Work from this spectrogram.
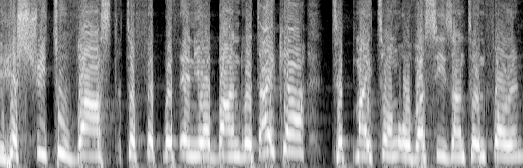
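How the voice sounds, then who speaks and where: A man with a Trinidadian accent, recorded dry and close with no echo, very clean against a silent background. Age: young. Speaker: poet. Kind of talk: poetry performance.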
